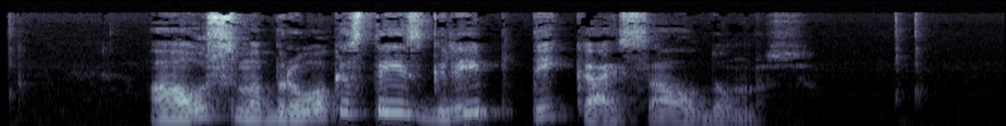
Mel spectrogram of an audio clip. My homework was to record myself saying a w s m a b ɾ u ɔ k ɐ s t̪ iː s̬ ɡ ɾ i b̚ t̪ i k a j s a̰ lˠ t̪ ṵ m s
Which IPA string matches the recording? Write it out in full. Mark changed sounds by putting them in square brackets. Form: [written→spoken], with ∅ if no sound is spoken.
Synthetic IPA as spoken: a w s m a b ɾ u ɔ k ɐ s t̪ iː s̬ ɡ ɾ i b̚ t̪ i k a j s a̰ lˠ [t̪→d̪] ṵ m s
